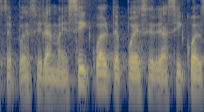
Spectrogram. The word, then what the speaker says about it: SQL: a llamarse SQL y por eso es que hasta ahora se pronuncia sequel y no SQL, aunque SQL también es correcto.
